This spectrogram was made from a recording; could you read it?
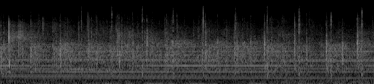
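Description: A crowd at a live music show applauds steadily, with many overlapping claps forming a dense, sustained wash of sound, joined by a few scattered whistles or cheers, over a faint steady hum.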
